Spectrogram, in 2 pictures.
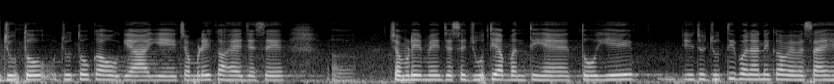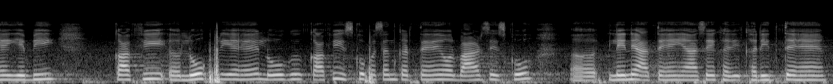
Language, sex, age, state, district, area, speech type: Hindi, female, 60+, Rajasthan, Jodhpur, urban, spontaneous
